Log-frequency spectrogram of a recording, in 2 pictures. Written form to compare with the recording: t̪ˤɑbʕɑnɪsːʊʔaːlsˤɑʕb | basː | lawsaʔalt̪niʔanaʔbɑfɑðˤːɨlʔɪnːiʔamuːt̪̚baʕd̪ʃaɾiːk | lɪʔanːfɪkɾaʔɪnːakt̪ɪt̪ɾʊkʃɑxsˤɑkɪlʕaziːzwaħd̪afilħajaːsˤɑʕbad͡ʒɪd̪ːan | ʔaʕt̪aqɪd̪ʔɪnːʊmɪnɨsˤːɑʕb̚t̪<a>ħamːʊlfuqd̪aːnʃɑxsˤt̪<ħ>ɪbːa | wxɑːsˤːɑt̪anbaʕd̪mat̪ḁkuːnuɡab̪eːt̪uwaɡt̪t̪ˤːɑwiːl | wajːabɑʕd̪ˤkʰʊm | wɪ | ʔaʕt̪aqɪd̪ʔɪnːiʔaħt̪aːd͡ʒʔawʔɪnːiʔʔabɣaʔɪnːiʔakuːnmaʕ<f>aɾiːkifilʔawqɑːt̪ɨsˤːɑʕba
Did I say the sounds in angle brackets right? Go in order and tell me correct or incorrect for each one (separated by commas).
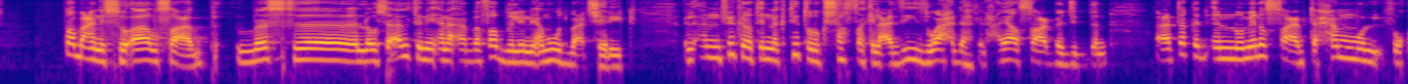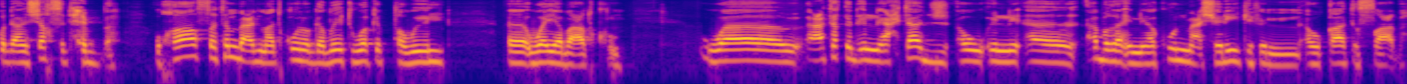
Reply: correct, correct, incorrect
